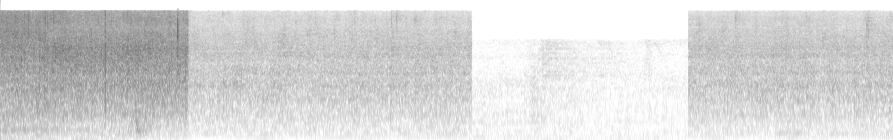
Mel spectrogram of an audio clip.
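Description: Onions and tomatoes sizzling loudly as they fry in a steel pan, cutting off abruptly about a second in; a much fainter steady hiss follows.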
